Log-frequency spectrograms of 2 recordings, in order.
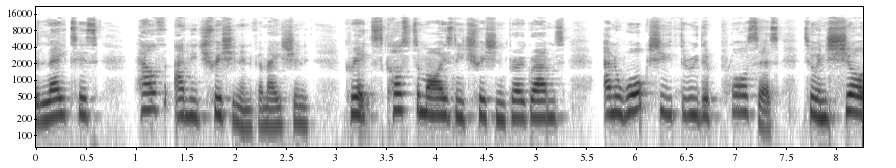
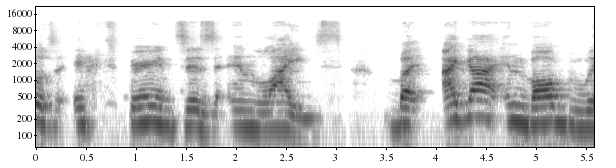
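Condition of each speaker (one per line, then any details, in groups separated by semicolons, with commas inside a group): No condition
Traumatic brain injury; accident, broken jaw, punctured lung, broken neck; 18.5 years therapy, walking unassisted after wheelchair, walker, cane; received speech therapy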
